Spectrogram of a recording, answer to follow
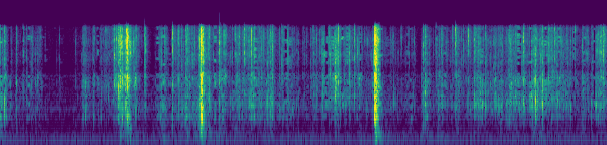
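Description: Clear plastic packaging being crinkled and torn open by hand: irregular crackling with two sharp snaps, about two seconds in and a little before four seconds.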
